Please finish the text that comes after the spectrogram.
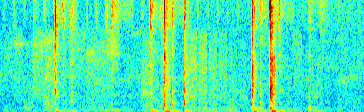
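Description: Computer keyboard keys tapped during a password entry, coming in short irregular clusters of clicks with brief pauses between them, close and fairly quiet with no voices.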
